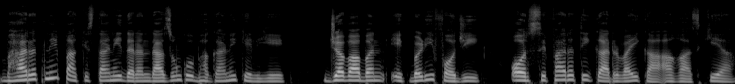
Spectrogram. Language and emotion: Urdu, neutral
